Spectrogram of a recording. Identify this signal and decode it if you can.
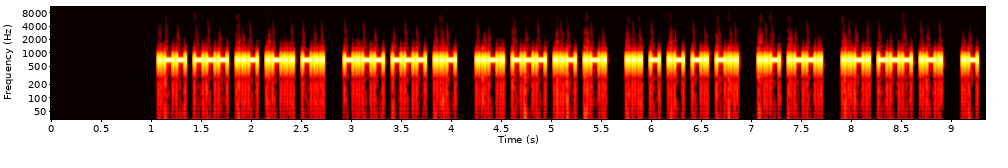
Morse code, heard as a keyed tone, about 40 wpm, 700 Hz. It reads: WOULD YOU FOUR STAND UP FOR A
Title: Sentences from Top 1000 Words - Review Part 1 - 40wpm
